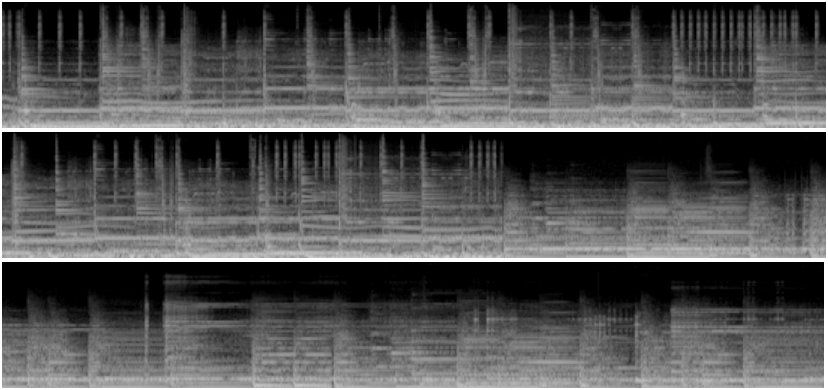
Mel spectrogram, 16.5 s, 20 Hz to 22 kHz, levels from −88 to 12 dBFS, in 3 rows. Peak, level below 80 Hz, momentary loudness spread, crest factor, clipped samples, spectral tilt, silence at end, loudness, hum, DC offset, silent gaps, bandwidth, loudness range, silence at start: -4 dBFS; -20 dBFS; 5 LU; 12 dB; under 0.1%; -7.5 dB/octave; 0 s; -18 LUFS; none; under 0.1%; none; 15.5 kHz; 3 LU; 0 s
